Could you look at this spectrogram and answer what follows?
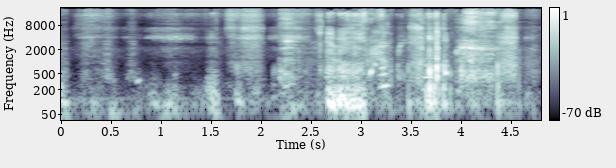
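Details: Moose, a sleeping dog, with low, fluttering snorts and rumbling breaths; a hilarious way of snoring.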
